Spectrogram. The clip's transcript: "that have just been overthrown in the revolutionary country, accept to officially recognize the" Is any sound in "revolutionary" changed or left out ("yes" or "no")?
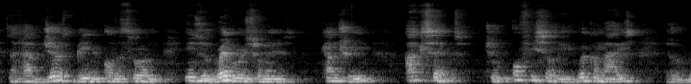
yes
